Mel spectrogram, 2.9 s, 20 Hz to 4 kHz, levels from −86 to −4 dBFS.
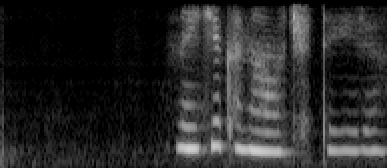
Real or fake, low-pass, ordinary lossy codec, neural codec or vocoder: fake; 3.6 kHz; AAC, 32 kbps; codec, 24 kHz, 1.2 kbps, DualCodec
